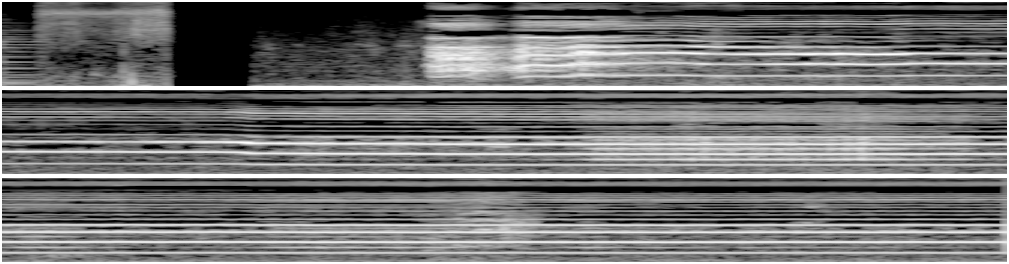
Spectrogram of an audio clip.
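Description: Rooster crowing: one long call that starts about a second and a half in with a rough, wavering onset, then holds at one steady pitch, stepping down slightly twice.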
